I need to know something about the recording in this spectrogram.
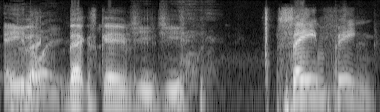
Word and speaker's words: Aloy: I said alloy. Her name is Aloy.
